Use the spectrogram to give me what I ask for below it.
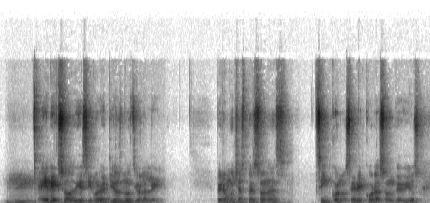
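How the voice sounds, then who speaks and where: Low-voiced man teaching a Bible lesson. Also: expressive, moderate pace. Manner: explains through an extended example, frequent "eh" hesitations. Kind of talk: sermon-style Bible teaching. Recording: roomy echo, faint background noise.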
